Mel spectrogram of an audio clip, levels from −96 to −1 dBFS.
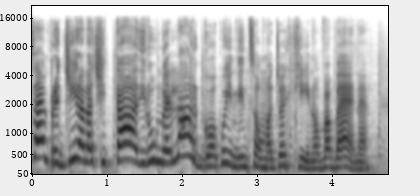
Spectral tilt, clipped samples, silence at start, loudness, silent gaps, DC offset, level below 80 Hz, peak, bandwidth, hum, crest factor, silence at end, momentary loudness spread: -3.5 dB/octave; under 0.1%; 0 s; -20 LUFS; none; under 0.1%; -56 dBFS; -2 dBFS; 16 kHz; none; 18 dB; 0.1 s; 9 LU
